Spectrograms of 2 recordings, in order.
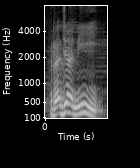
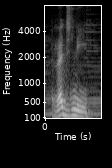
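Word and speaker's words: रजनी: Rajani, and most probably a North Indian person will pronounce it as Rajni and not Rajani.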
